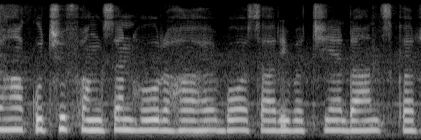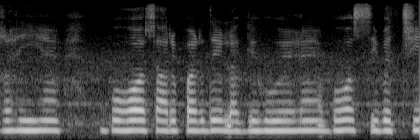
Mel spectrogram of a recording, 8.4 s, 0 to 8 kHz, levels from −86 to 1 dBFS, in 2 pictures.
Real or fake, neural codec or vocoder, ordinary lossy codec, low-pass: real; none; none; 7.2 kHz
